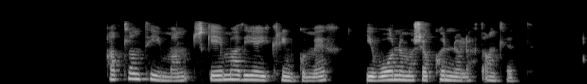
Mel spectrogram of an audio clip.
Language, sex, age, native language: Icelandic, female, 30-39, Icelandic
